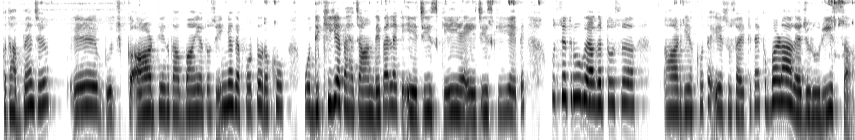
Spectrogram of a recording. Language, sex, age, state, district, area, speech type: Dogri, female, 30-45, Jammu and Kashmir, Udhampur, rural, spontaneous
